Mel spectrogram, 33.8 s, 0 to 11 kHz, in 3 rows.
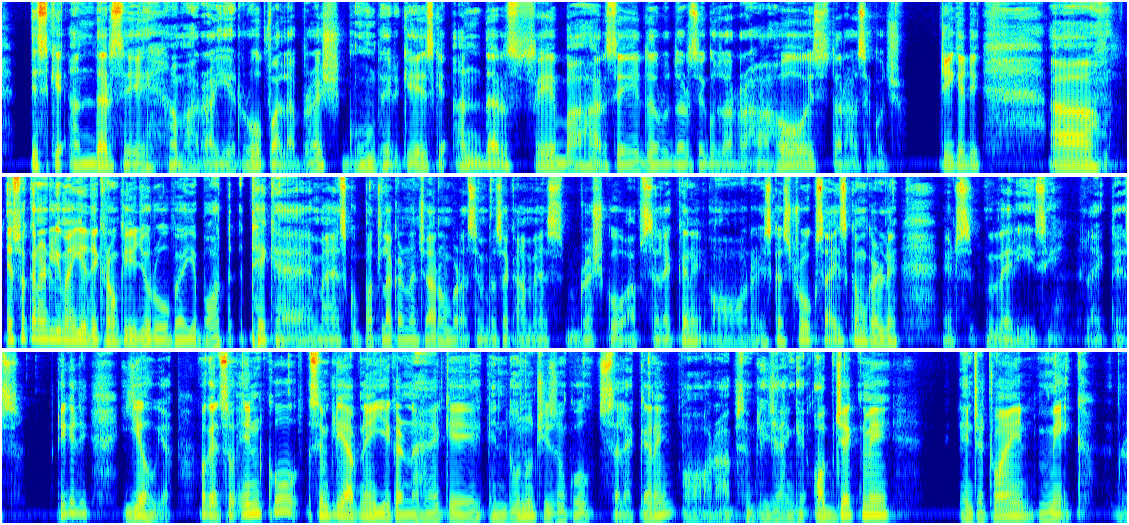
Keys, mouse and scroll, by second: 14.7 click, 19.9 click, 24.2 alt+scroll down 1, 24.3 click, 24.7 space, 24.9 click, 27.3 ctrl+z, 28.1 click, 29.2-29.7 alt+scroll up 2, 29.7-30.4 alt+scroll down 1, 30.4 click.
